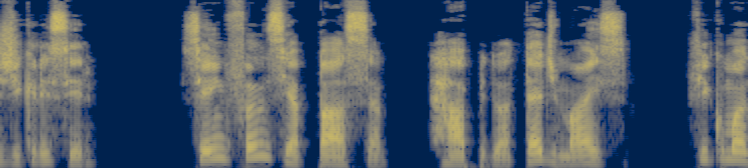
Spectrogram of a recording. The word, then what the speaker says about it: passa: Se a gente a escrevesse com um único "s", pronunciaríamos "pasa", o que está errado de acordo com a norma culta da língua.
